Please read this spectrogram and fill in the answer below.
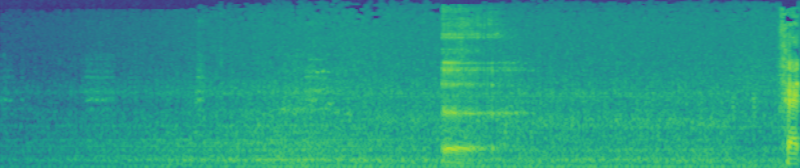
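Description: Scania truck's diesel engine and road noise heard inside the cab, growing louder over the first two seconds and then running steadily.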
